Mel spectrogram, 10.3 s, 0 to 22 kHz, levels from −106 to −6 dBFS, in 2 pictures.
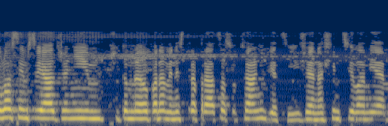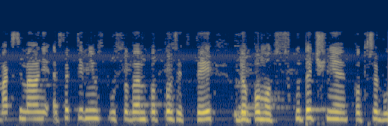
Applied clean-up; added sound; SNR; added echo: classical method spectral subtraction.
